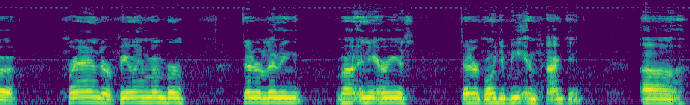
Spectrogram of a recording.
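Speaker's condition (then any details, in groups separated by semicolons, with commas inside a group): Cerebral palsy; voice sound affected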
